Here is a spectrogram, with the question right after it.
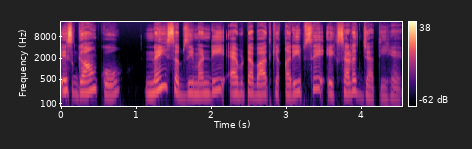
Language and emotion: Urdu, neutral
